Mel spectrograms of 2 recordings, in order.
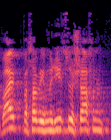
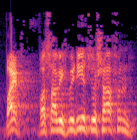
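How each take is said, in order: First: Said in the usual way. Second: Mildly gruff retort, punched first word; Jesus, brusque. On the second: Acted. Jesus rebuffing Mary at the wedding in Cana, brusquely. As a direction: hit "Weib" hard, as a curt rebuff. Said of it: "sagt Jesus noch so schroff".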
